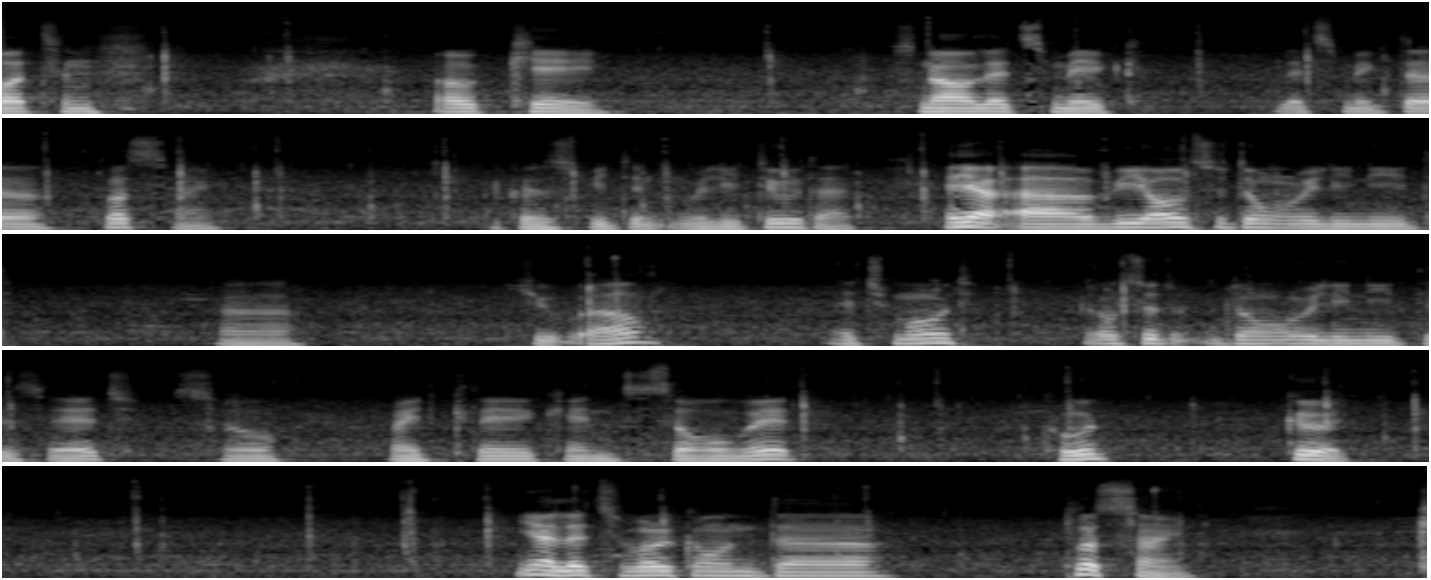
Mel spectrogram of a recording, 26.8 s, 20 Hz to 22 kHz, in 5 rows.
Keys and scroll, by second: 0.1 2, 0.7 3, 1.2 1, 3.0 2, 3.6 F4, 4.1 F2, 4.6 F3, 5.0 2, 5.6 F4, 6.1-10.4 typing, 8.9 F1, 12.7-15.0 typing, 18.9-21.5 typing, 22.0 F4, 22.1 F3, 23.0 F4, 23.0-26.5 typing.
